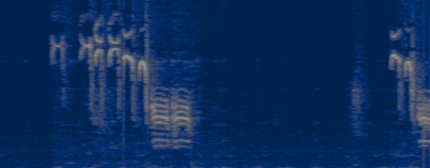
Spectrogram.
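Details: Backyard chickadees giving a quick string of high, sharp introductory chips followed by a burst of rough buzzy 'dee' notes, then a pause and another high chip and buzzy note starting again.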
